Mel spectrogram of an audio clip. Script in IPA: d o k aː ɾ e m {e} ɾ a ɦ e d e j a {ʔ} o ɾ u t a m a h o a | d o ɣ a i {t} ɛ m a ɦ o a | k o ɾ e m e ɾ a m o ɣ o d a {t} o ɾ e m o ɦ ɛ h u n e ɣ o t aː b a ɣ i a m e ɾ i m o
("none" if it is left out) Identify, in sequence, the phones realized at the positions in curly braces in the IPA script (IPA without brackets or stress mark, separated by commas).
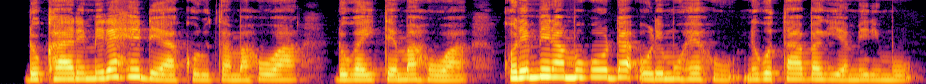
e, k, t, ʔ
